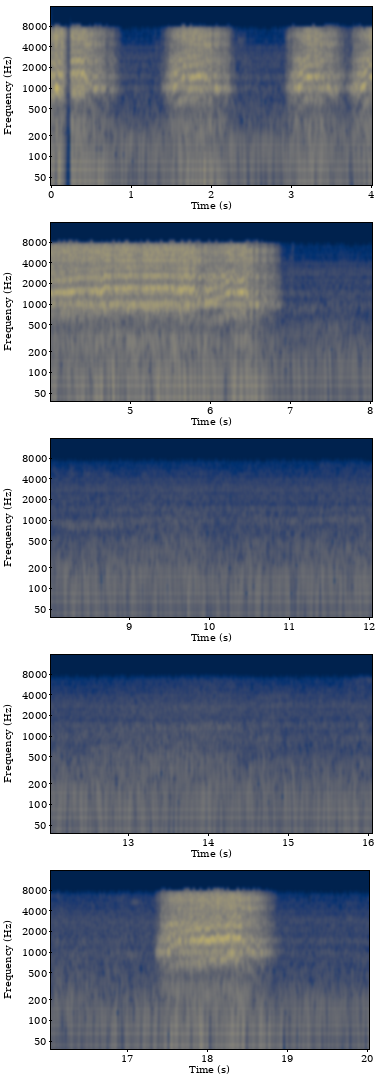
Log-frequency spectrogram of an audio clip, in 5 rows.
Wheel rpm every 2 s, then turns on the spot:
90, 80, 180, 20, 0, 0, 0, 0, 70, 40.
none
